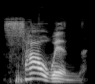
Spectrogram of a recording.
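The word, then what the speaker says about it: Samhain: it's don't mess with my niece it's actually pronounced sawin as in like s s o Wen or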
